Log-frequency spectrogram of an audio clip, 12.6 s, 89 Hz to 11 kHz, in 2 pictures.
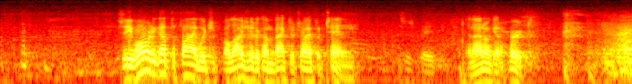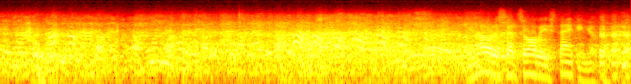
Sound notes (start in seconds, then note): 5.7 laughter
